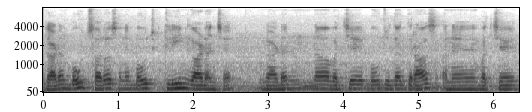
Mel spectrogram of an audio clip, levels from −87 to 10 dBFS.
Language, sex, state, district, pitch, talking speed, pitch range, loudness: Gujarati, male, Gujarat, Gandhinagar, 140 Hz, 170 wpm, 130-150 Hz, -15 LUFS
